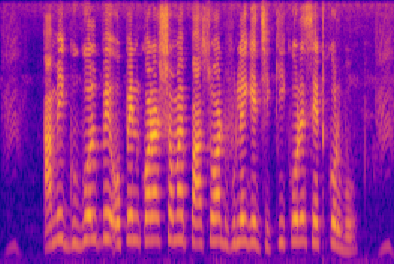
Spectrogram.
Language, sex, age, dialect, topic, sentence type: Bengali, female, 41-45, Standard Colloquial, banking, question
